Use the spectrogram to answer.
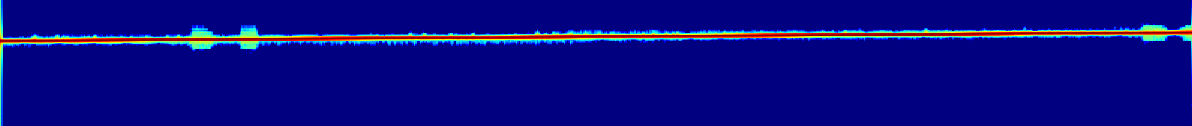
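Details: Online pure-tone hearing test frequency sweep: a steady, high-pitched pure tone slowly rising in pitch, used to screen for hearing loss; frequencies described as personally synchronized, not a substitute for a proper hearing test.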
